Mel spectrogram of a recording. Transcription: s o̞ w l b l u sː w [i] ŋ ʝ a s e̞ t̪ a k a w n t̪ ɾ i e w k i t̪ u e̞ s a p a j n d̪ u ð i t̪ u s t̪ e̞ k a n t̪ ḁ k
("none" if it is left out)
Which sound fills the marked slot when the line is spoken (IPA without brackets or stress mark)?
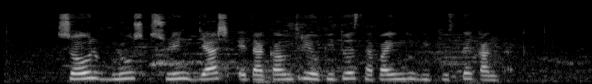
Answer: i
